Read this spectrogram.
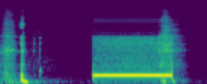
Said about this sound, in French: Sylvia, qui est au standard de cette émission, a composé le numéro de téléphone, donc ça sonne.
